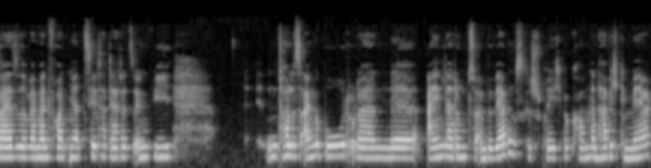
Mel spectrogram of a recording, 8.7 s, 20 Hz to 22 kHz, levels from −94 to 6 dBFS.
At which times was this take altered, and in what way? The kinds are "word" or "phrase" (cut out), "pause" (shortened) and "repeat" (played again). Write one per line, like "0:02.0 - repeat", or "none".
none

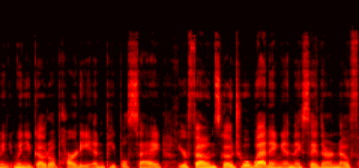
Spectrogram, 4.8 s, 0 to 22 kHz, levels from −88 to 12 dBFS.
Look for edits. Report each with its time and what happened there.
0:02.4 - word
0:02.9 - phrase

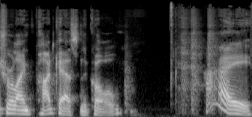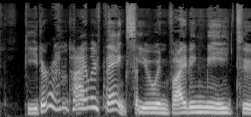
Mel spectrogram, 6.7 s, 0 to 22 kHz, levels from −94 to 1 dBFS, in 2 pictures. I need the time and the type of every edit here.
0:05.2 - phrase

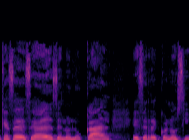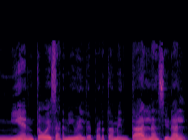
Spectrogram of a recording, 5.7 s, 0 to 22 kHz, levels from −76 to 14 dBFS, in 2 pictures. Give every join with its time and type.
0:03.8 - word

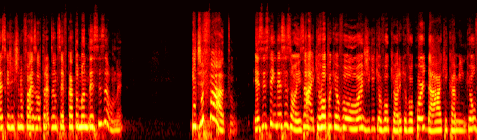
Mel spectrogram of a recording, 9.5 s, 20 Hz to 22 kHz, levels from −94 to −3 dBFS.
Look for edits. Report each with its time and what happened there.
0:01.0 - word
0:07.8 - word

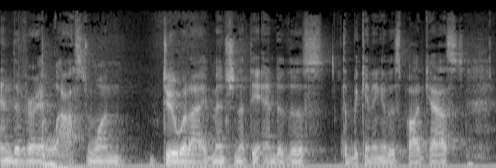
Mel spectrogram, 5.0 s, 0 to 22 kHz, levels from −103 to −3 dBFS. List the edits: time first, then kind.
0:03.4 - phrase

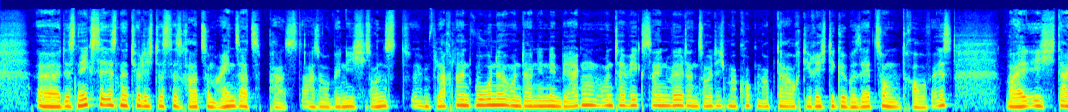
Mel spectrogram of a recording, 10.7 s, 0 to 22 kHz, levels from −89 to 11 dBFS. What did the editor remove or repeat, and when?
0:03.6 - word

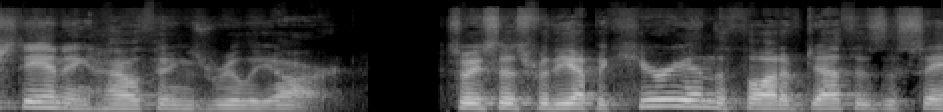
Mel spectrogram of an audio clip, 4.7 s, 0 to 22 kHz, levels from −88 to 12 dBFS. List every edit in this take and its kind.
none

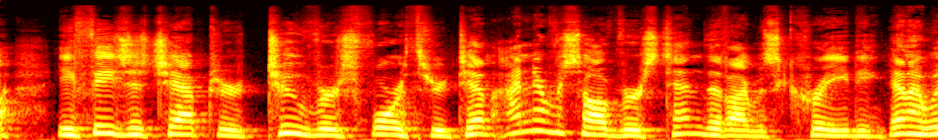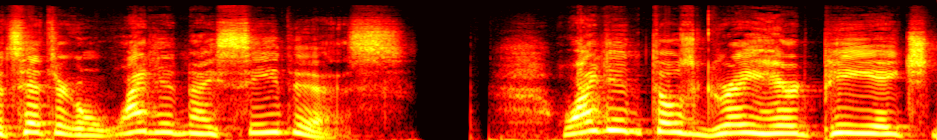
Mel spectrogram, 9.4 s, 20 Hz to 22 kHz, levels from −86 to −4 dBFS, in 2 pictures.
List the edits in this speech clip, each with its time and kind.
0:04.4 - word

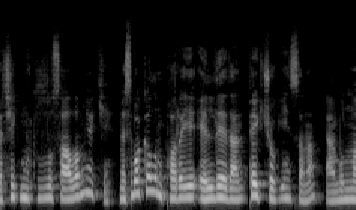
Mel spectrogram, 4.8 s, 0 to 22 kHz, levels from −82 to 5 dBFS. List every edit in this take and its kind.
0:01.7 - word

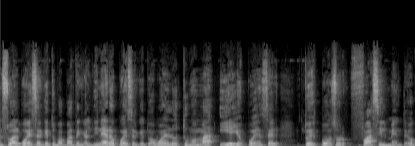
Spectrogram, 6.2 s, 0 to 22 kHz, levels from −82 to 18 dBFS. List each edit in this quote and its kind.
none

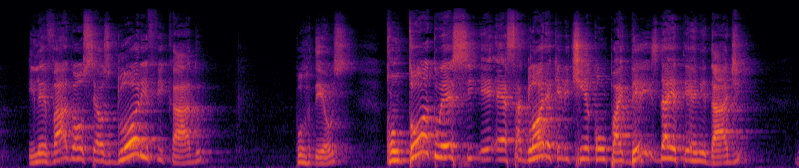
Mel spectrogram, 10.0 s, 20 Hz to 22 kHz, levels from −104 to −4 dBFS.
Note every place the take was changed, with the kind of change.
none

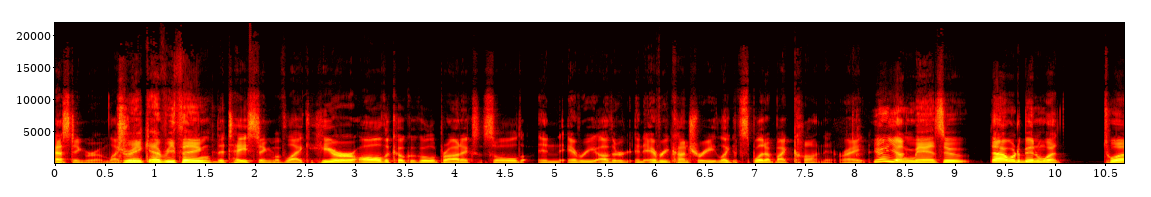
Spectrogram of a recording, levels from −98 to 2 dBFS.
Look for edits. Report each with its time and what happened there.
0:02.2 - word
0:06.8 - word

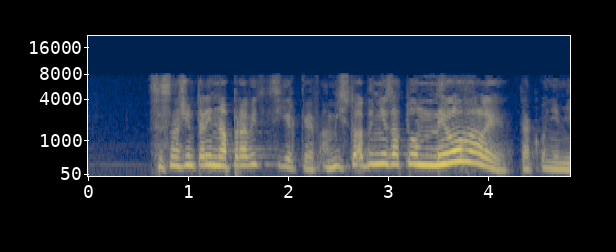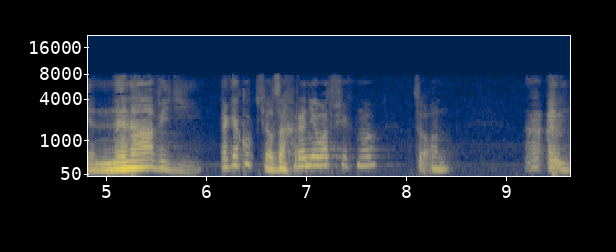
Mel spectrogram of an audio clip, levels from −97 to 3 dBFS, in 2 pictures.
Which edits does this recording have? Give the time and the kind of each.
0:04.2 - pause
0:06.0 - pause
0:06.5 - word

